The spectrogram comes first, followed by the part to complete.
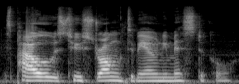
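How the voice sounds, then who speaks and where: A woman narrating her own novel in an expressive, measured storytelling manner. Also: on the low side, clear, resonant tone. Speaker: author reading her novel. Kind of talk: audiobook narration.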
